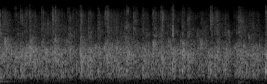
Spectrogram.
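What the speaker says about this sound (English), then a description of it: "let's give a round of applause to Mark and his leadership" Steady, dense applause from a crowd at a benefit event, continuous clapping throughout with no voices standing out.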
